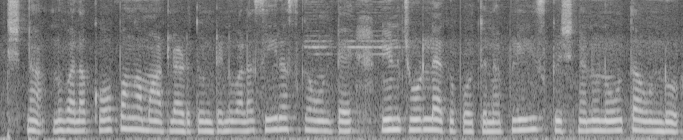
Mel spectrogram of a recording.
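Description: A remorseful young police officer pleads for forgiveness, read out by a woman narrating a soap recap. The delivery stays flat and even, with little rise or fall, over a faint hiss. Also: medium pitch, fast talker, close to an everyday voice. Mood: pleading. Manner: pleading, apologetic.

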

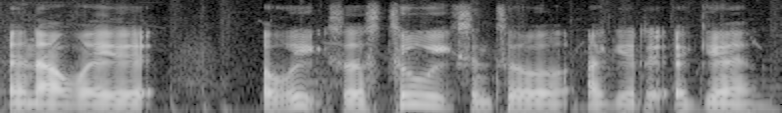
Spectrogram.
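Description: A just-woken man gives a loose, rambling commentary, drifting through his story with fillers and restarts. His voice stays bright and a little strained despite the sleepiness. Faint music plays underneath. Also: medium pitch, lively intonation, moderate pace, dull audio. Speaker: gaming commentator. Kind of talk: casual spoken commentary.

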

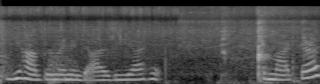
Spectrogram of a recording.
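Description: Woman cooking vlogger, high voice, slow chatty delivery, home kitchen, pan sizzle under a noisy phone recording. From Himachal Pradesh, India. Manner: slow, chatty, addresses viewers as friends. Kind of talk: casual cooking narration. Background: sizzling and stirring in a pan.

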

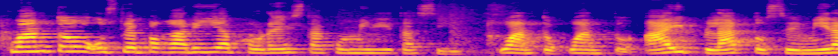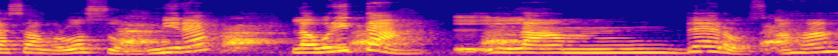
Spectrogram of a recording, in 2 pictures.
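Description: A woman's voice: high-pitched, pushed and bright. A middle-aged woman with a Salvadoran accent chatting with her viewers while serving food, calling them sweet pet names. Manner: chatty, affectionate, calls viewers endearments. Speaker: cooking vlogger. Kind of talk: casual chat with live viewers. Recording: echoey room with faint noise.

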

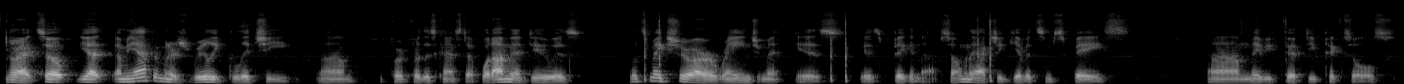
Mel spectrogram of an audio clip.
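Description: A deep-voiced man gives a relaxed screencast tutorial from his desk. He chats loosely, stopping to restart and repeat words as he clicks along. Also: moderate pace, a little hiss or hum. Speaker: computer science professor. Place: at his computer, voice-over on screen capture.

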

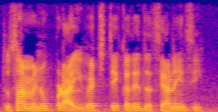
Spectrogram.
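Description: A man's voice: medium pitch, very fast, sharp tone. A man voicing an innocent, earnest young village girl who asks wondering questions, in an audiobook novel.

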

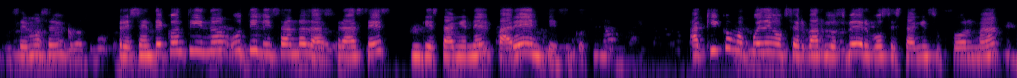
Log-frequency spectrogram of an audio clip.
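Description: High, slow-speaking woman teacher. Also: low-quality recording. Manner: repeats each phrase in English and then in Spanish; patient, quizzes students by name. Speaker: English teacher.

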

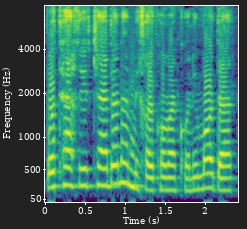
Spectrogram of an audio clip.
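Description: Woman doing young daughter, indignant, raised pitch, loud, mellow dark tone, audiobook. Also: natural voice. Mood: bitter. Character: young adult woman, daughter, defiant and upset.

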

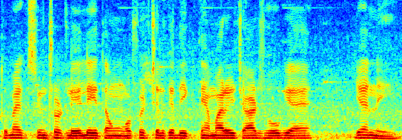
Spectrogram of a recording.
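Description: Over music, a young man talks fast in a mid-range voice with a completely flat delivery. As a tutorial presenter, he offers an informal, step-by-step voice-over with repetitive instructional wording. The recording is noisy, with what sounds like outdoor traffic.

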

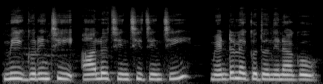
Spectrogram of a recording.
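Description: A woman's voice: a little high, flat delivery, normal speed, mellow, no echo, clean studio sound, natural voice. A woman voicing a hurt, fiery young wife who speaks in a pleading, reproachful way. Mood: upset.

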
